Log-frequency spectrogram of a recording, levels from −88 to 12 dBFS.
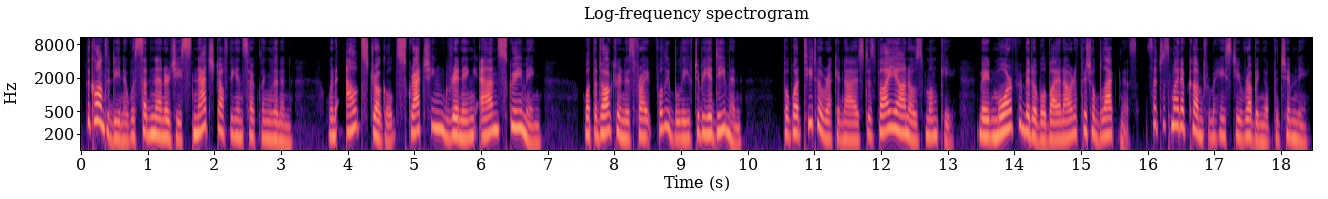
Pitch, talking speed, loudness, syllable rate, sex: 190 Hz, 170 wpm, -19 LUFS, 5.7 syllables/s, female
